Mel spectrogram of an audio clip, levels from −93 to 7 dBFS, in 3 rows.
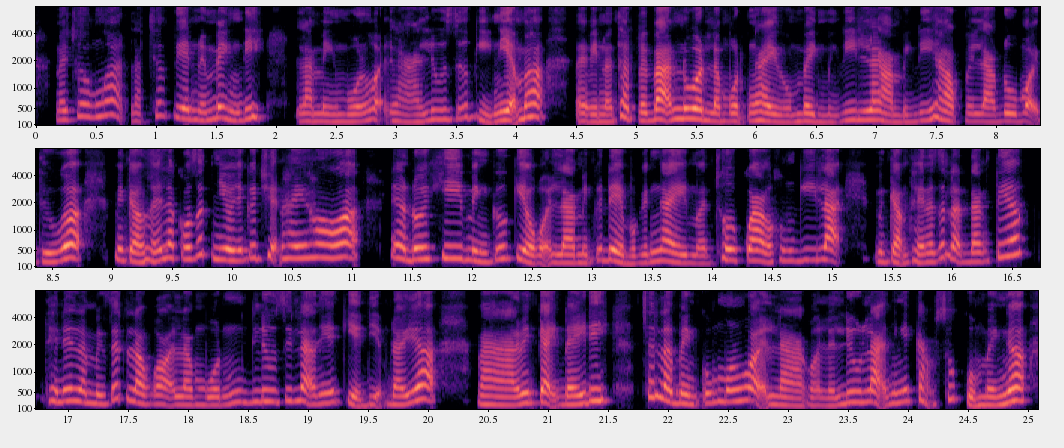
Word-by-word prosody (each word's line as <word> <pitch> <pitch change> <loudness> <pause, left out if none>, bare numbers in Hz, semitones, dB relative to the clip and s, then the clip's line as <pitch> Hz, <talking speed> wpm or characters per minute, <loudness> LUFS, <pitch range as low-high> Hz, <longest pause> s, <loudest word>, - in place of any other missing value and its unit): Nói 225 - -5
chung 310 +1 -4
á, 345 -3 -3
là 195 0 -12
trước 325 - -12
tiên 250 -4 0
với 210 - -4
mình 235 -4 -1
đi, 275 +4 -3 0.2
là 190 +1 -5
mình 180 -1 -7
muốn, 185 +3 -3
gọi - - -2
là, 180 -3 -8
lưu 235 0 -5
giữ 255 +4 -8
kỷ 190 -6 -6
niệm 220 +6 +4
á. 300 +1 +4 0.3
Tại 195 - -2
vì 180 - -3
nói 175 -1 -4
thật 260 +8 -1
với 200 - +1
bạn 240 +3 +5
luôn 250 -4 +6
là 190 - +1
một 190 +1 -3
ngày 200 -3 +2
của 170 - -8
mình, 185 -1 -2
mình 170 0 -13
đi 220 +2 -5
làm, 220 -6 0
mình 175 +1 -11
đi 210 +5 -6
học, 210 -10 0
mình 185 0 -8
làm 175 -1 -3
đủ 190 -1 -1
mọi 195 - -1
thứ 225 +2 -1
á. 320 -1 +10 0.3
Mình 270 - -1
cảm 225 -4 +3
thấy 245 +1 0
là 325 +3 +1
có 290 -1 +1
rất 395 +3 -5
nhiều 280 -3 +5
những 255 - 0
cái 320 - -5
chuyện 290 - -2
hay 310 0 +1
ho 320 -1 +2
á. 345 0 +7 0.3
Nên 320 - +2
là 300 - +4
đôi 285 +2 +5
khi 310 -2 0
mình 250 -6 -2
cứ, 295 +4 -3
kiểu, 260 -9 +5
gọi - - -1
là, 200 -1 +1
mình 200 0 -6
cứ 270 - -6
để 260 -4 +5
một 185 -2 -8
cái 200 - -6
ngày 230 -4 +1
mà 190 -1 -6
trôi 270 +6 +3
qua 255 -2 +6
mà 210 - 0
không 250 +2 -10
ghi 270 +2 -10
lại, 275 -2 +2 0.3
mình 225 -1 -7
cảm 205 -3 +1
thấy 205 -3 -1
nó 220 - -2
rất 325 - -4
là - - +1
đáng 225 +2 -3
tiếc. 375 - +1 0.2
Thế 295 -2 -2
nên 295 +2 +1
là 280 - +2
mình 230 -3 -3
rất 335 +5 -6
là, 255 -5 +2
gọi 220 -2 -2
là, 200 -1 -2
muốn 200 +7 -6
lưu 280 +1 -4
giữ 295 +3 -7
lại 300 -6 0
những 240 +2 -1
cái 265 +1 -4
kỷ 205 -6 -1
niệm 205 +4 -8
đấy 210 0 0
á. 330 +3 +6 0.4
Và 205 -3 0
bên 245 +1 +2
cạnh - - +2
đấy 210 +1 +4
đi, 300 +3 +1 0.2
chắc 400 +1 -2
là 315 -7 +4
mình 230 -4 0
cũng 250 +4 -4
muốn, 280 +1 +2
gọi 310 - +3
là, 195 -3 -2
gọi 190 -1 -7
là, 185 0 -6
lưu 250 +8 -2
lại 265 -1 +1
những 240 +2 -4
cái 285 +1 -3
cảm 295 -6 -4
xúc 335 +10 -9
của - - +1
mình 195 +3 0
á. 300 +2 +8
235 Hz, 305 wpm, -27 LUFS, 200-280 Hz, 0.4 s, á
